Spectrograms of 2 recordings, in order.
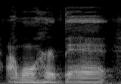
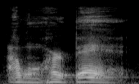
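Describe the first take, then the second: No difference in how they are said.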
